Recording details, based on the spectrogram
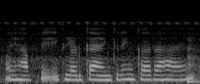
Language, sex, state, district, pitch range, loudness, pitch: Hindi, female, Bihar, Sitamarhi, 210-220 Hz, -28 LUFS, 215 Hz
